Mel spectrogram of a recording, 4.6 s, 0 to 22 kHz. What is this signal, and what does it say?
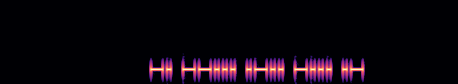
Morse code, heard as a keyed tone, about 30 wpm, 700 Hz. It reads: N7LBA
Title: USA Call Signs - 5 Characters - Repeated 2x - 30wpm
